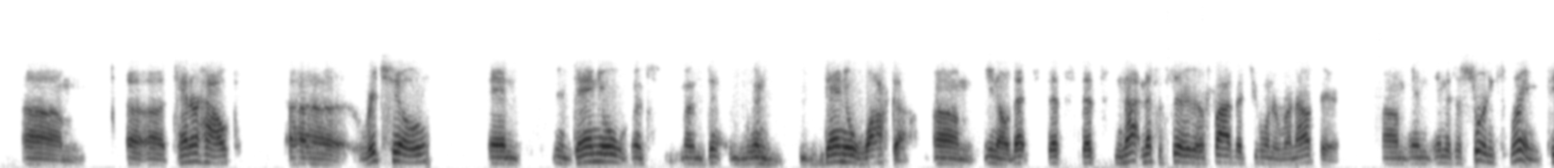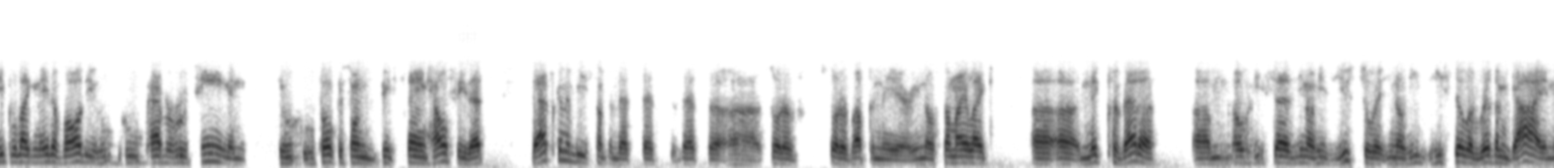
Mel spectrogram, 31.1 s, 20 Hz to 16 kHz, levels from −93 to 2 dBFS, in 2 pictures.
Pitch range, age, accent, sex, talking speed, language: 135-220 Hz, 30-49, American, male, 195 wpm, English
